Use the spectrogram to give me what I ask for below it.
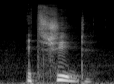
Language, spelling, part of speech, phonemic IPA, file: Swedish, skydd, noun, /ɧʏdː/, Sv-skydd.ogg
- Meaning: 1. protection 2. protection: cover; shelter; refuge 3. protection: coverage, protection 4. a thing that provides protection, a protector (see the usage notes below)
